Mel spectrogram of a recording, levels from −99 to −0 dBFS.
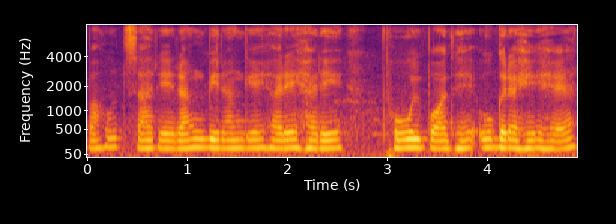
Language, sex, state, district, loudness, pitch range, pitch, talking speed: Hindi, male, Maharashtra, Mumbai Suburban, -16 LUFS, 135-145 Hz, 140 Hz, 135 wpm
